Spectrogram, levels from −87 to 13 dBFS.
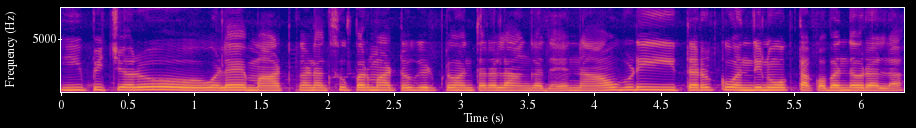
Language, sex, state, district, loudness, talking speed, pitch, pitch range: Kannada, female, Karnataka, Chamarajanagar, -14 LUFS, 170 wpm, 235 Hz, 225-245 Hz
